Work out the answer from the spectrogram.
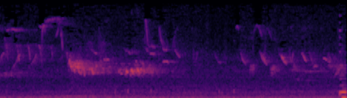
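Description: Birds chirping and singing over faint steady outdoor background noise, with many short, quick chirps. A louder warbling call comes from about one to two and a half seconds in.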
